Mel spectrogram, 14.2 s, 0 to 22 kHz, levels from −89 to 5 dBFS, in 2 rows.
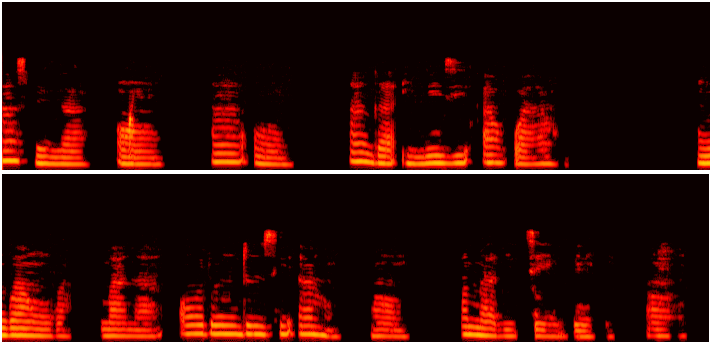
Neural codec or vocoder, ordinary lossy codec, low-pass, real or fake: codec, 16 kHz, 16 kbps, FreqCodec, larger model; none; 5.4 kHz; fake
